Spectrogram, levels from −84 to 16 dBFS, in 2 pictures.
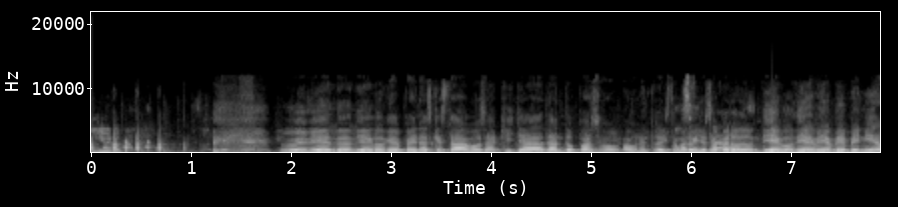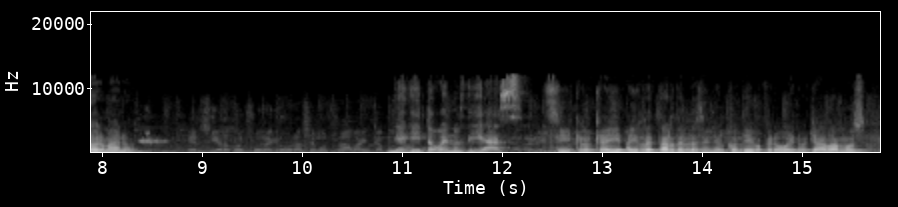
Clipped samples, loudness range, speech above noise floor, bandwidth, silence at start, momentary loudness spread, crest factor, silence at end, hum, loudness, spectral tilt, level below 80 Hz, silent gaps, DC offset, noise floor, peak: under 0.1%; 15 LU; 33 dB; 12.5 kHz; 0 s; 16 LU; 20 dB; 0.15 s; none; -19 LUFS; -7 dB/octave; -62 dBFS; none; under 0.1%; -51 dBFS; 0 dBFS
